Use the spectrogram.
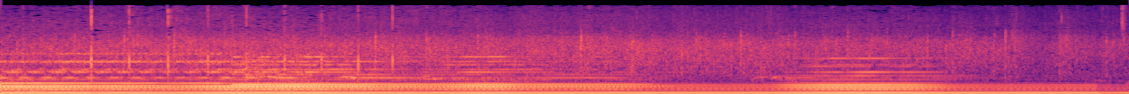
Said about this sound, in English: Now, would you clap your hands unto the Lord if you're going to do it by faith, believing?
